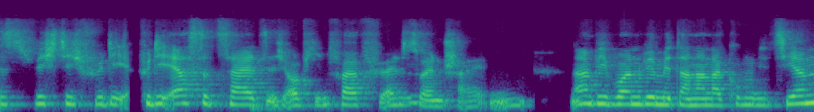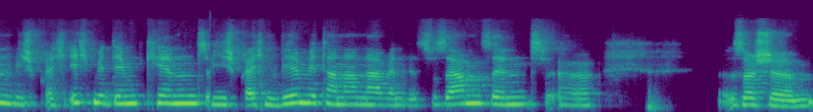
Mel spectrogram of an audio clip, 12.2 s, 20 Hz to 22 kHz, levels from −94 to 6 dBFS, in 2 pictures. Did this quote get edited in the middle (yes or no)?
yes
